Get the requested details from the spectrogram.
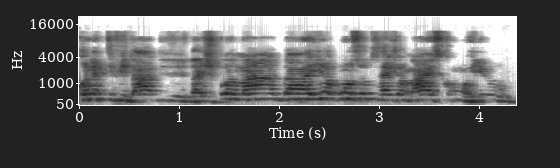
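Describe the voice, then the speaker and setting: This is a man speaking. His pace is moderate. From Recife, Brazilian Northeast. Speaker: IT service manager. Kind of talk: podcast interview.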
